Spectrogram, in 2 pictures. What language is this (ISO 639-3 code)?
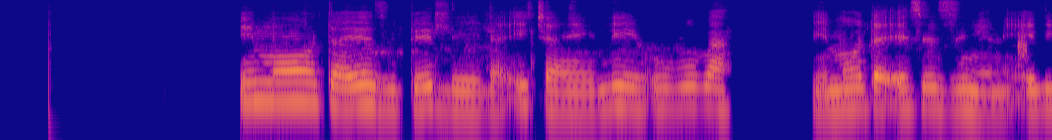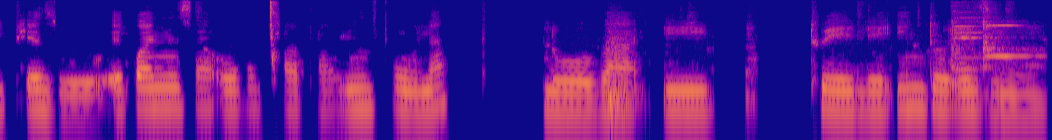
nde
